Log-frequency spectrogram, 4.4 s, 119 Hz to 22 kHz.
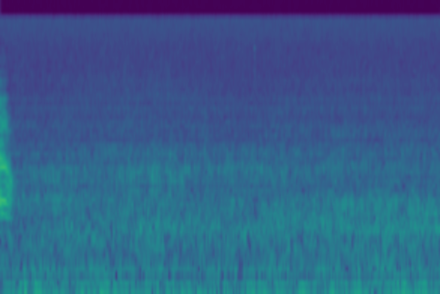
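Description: Britten-Norman BN-2 Islander's twin propeller engines running steadily at low power as it taxis, heard from a distance as an even drone with a low rumble.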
